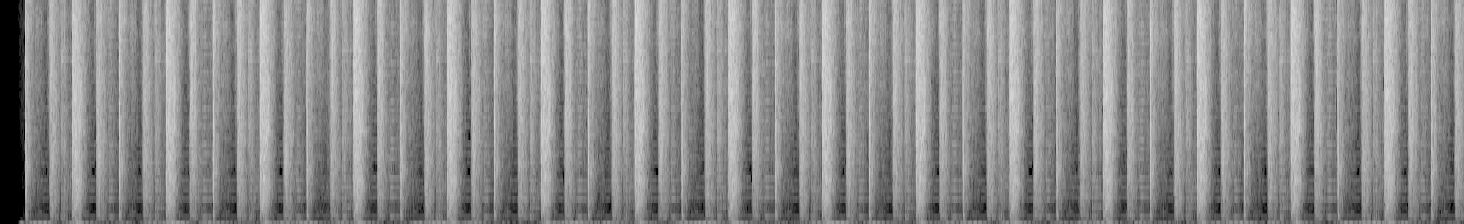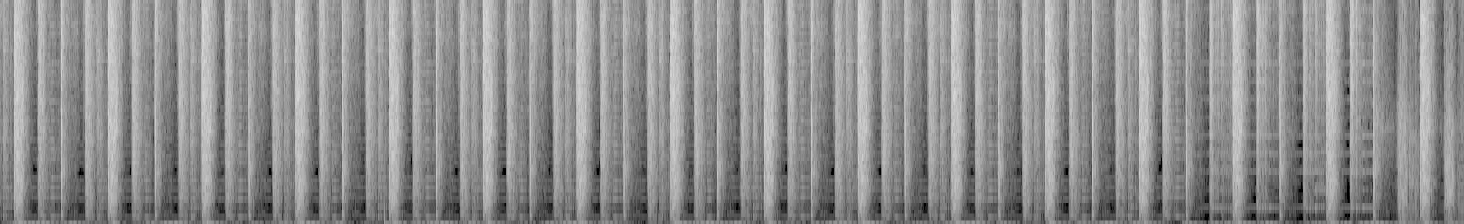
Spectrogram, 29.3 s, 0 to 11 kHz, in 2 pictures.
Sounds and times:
Drum machine: 0:00.2 - 0:29.2.

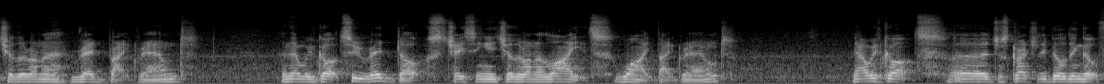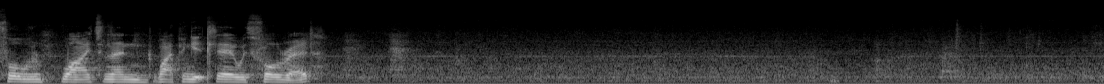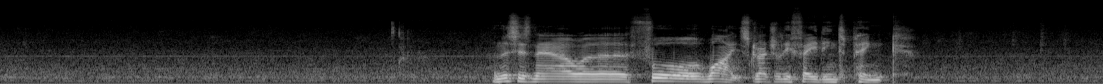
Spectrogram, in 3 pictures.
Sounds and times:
Speech: 0:00.0 - 0:02.1, 0:02.8 - 0:07.4, 0:08.5 - 0:14.4, 0:27.0 - 0:31.3.

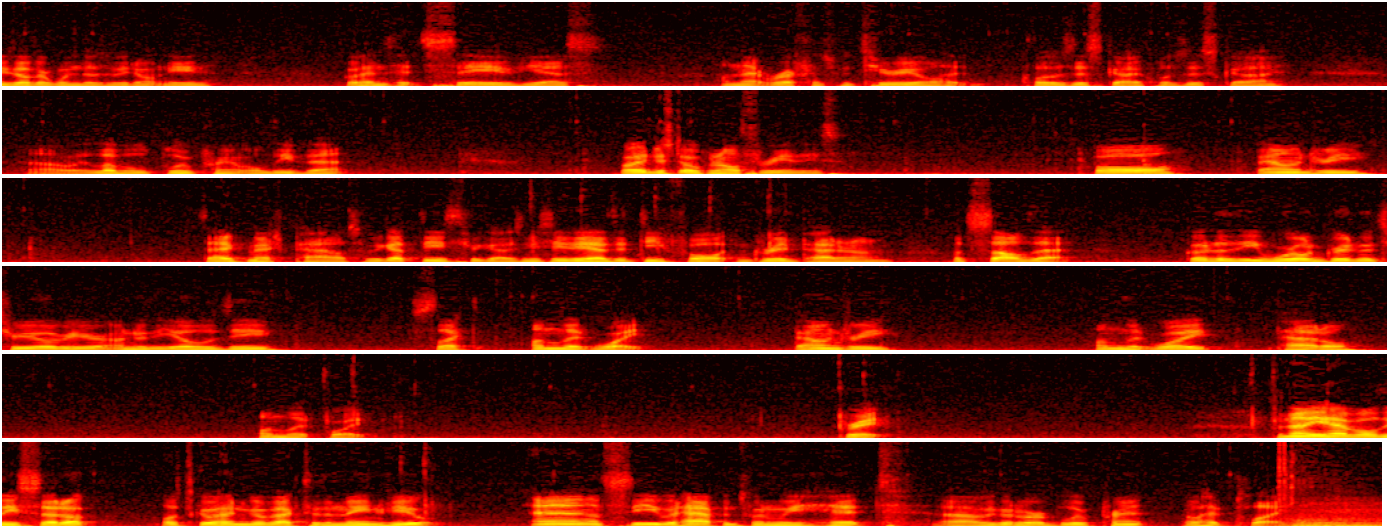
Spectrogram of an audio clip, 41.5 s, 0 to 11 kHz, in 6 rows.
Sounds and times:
Speech: 0:00.0 - 0:01.1, 0:01.7 - 0:06.4, 0:07.0 - 0:08.7, 0:10.0 - 0:11.2, 0:12.4 - 0:13.8, 0:14.8 - 0:19.2, 0:19.8 - 0:22.2, 0:22.8 - 0:24.0, 0:24.7 - 0:25.3, 0:26.2 - 0:27.6, 0:29.0 - 0:29.6, 0:31.9 - 0:32.2, 0:34.1 - 0:41.2.

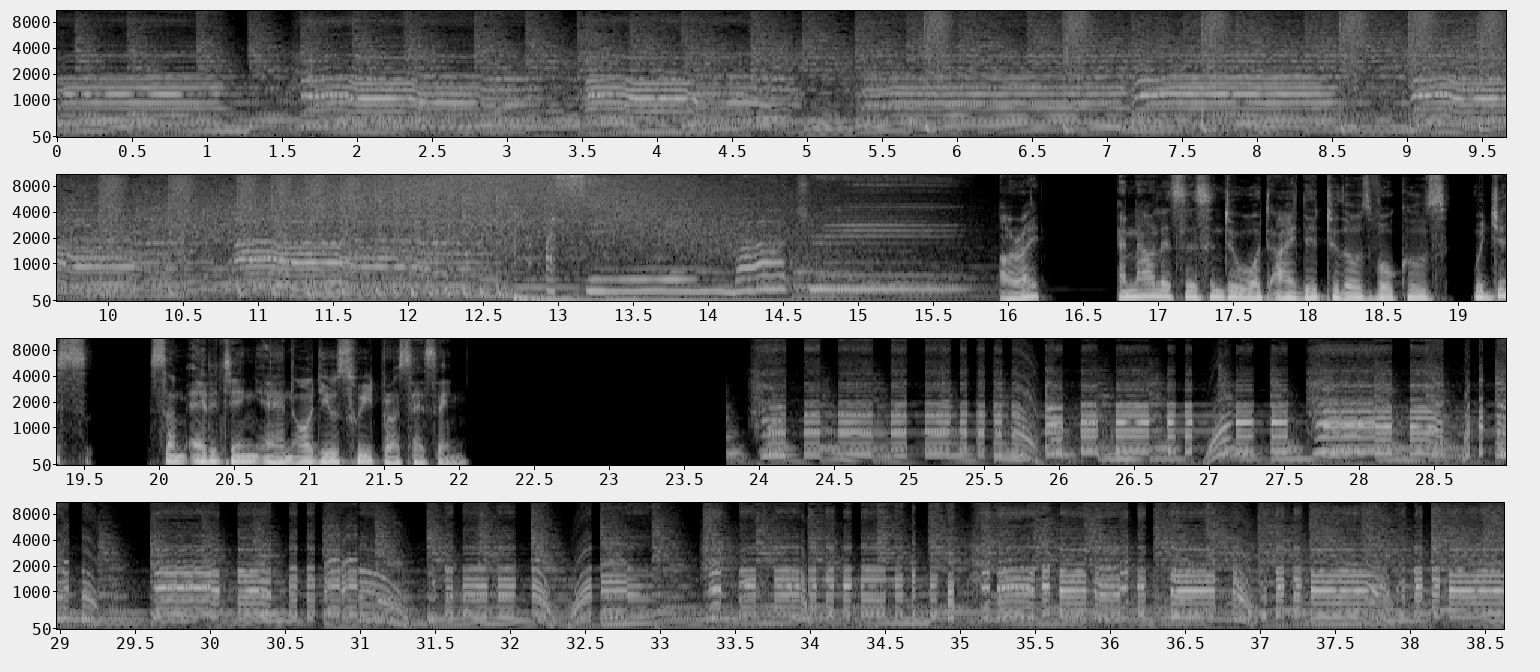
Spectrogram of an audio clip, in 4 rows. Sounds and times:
Music: 0:00.0 - 0:16.1, 0:23.8 - 0:38.6
Speech: 0:15.9 - 0:22.1.

